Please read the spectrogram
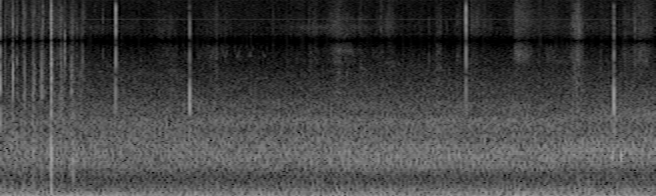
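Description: Two dogs digging and scuffling in loose dirt: scattered sharp clicks and scrapes of paws, a quick run of them at the start and single ones later, over a steady low rumble of outdoor background noise.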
